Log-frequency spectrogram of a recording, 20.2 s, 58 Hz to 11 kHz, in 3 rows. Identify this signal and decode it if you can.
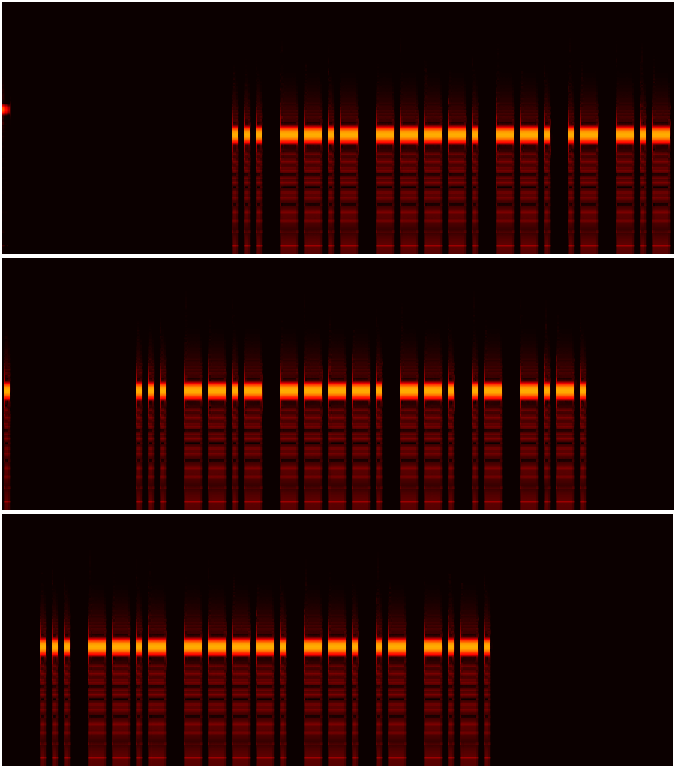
Morse code, heard as a keyed tone, about 21 wpm, 700 Hz. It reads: SQ9GAC SQ9GAC SQ9GAC
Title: DXCC-100 Call Signs - 6 Characters - Repeated 3x - 20wpm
